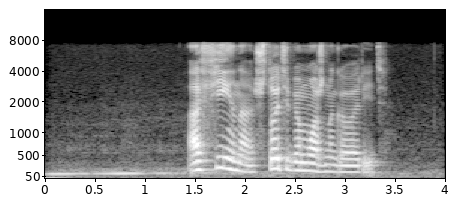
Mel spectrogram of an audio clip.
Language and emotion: Russian, angry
